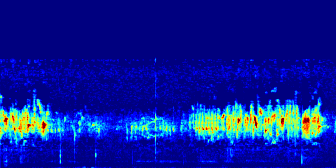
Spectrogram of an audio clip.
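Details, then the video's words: Wild European serins singing in an olive tree on a countryside field outing, with a goldfinch nearby, give a continuous high, jingling, buzzy twitter, rising and falling in bursts with scattered thin notes, over faint background noise. "ya habéis escuchado los verdecillos como cantan mucho"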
